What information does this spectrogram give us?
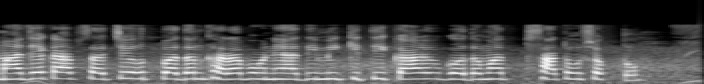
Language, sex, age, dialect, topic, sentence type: Marathi, female, 18-24, Standard Marathi, agriculture, question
